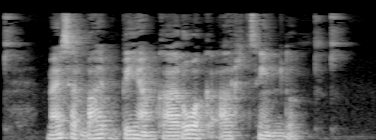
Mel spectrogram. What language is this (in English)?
Latvian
